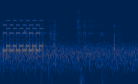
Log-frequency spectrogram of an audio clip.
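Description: Apartment-block door intercom sounding its call signal, a fast two-tone electronic warble that lasts under a second: a call ringing through from the entrance panel to an apartment.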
